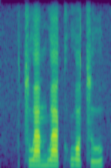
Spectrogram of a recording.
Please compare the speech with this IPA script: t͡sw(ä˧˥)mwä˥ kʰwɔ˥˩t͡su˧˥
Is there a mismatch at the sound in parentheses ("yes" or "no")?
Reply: yes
